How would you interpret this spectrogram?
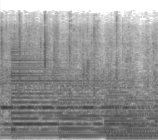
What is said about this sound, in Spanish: Amén. Pueden darle un aplauso, ponerse de pie, por favor, conmigo.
